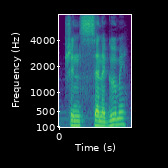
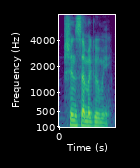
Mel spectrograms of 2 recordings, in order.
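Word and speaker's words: Shinsengumi: Shinsenegumi? Shinsemegumi. Okay, that's how you pronounce it.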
